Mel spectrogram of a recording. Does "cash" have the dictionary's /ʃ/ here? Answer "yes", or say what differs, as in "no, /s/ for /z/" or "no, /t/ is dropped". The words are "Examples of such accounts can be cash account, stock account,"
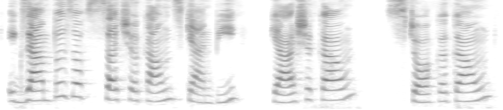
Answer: yes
